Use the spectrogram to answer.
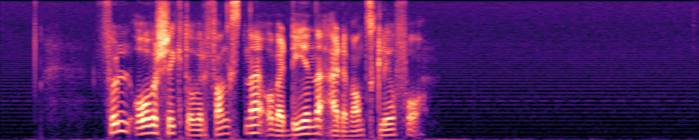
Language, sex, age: Norwegian, male, 29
